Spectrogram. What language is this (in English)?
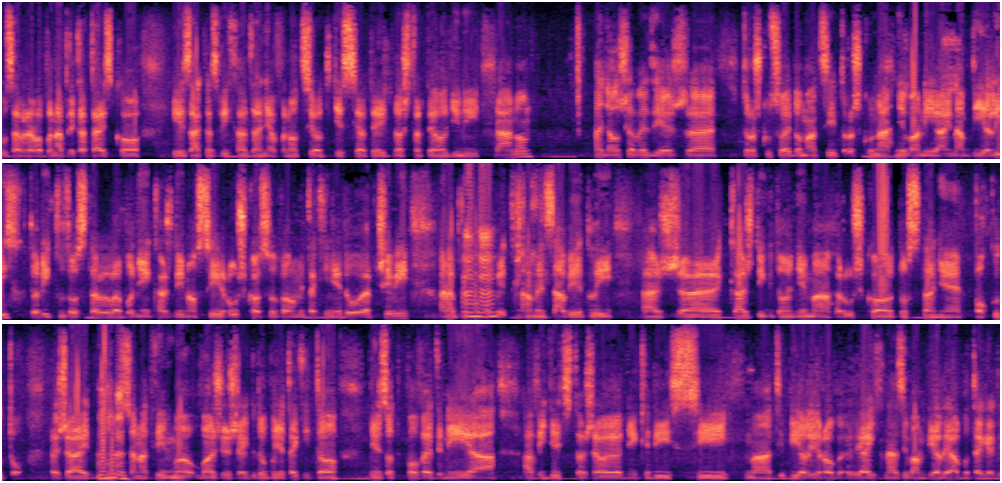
Slovak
